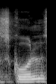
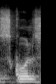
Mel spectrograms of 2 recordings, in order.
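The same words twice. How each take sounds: The two takes are said the same way.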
